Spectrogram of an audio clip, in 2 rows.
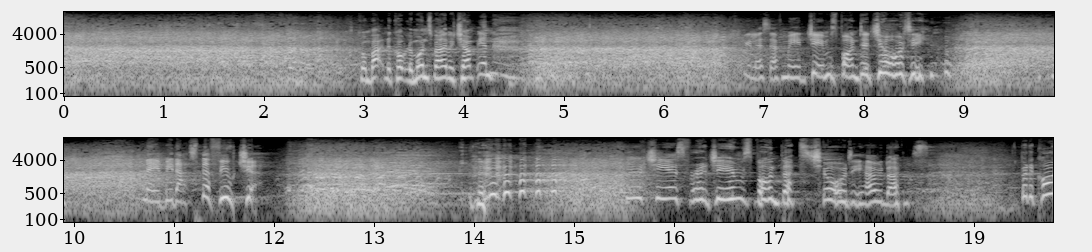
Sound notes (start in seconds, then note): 0.0 audience laughing; 12.4 audience cheering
